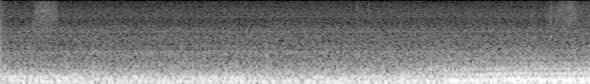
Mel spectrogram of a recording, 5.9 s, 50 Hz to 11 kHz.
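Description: Cadillac twin-turbo V6 race car running on the track at Auto Club Speedway, a loud, steady low engine rumble heard from inside that rises in pitch as it accelerates near the end, with no talk.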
